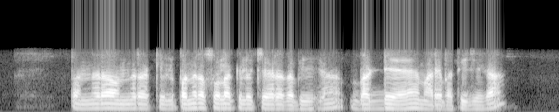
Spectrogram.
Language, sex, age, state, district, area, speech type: Hindi, male, 18-30, Uttar Pradesh, Varanasi, rural, conversation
